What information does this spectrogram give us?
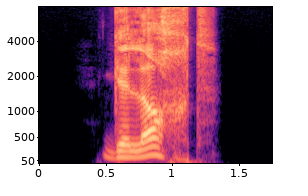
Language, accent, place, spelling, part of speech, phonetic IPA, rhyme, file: German, Germany, Berlin, gelocht, verb, [ɡəˈlɔxt], -ɔxt, De-gelocht.ogg
- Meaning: past participle of lochen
